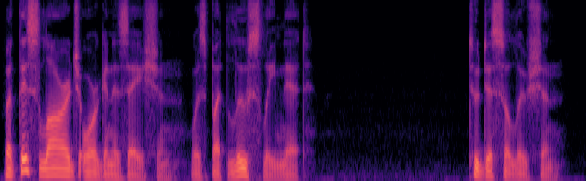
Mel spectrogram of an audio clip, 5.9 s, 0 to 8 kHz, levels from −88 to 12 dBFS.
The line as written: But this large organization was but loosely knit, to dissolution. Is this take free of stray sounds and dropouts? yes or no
yes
